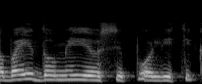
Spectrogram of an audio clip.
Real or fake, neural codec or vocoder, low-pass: real; none; 7.2 kHz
